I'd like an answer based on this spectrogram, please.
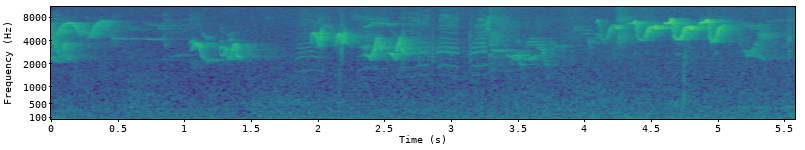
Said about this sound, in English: All these other birds keep singing around me, but I'm also hearing a redstart and a black-throated green warbler, but neither of which is really close enough to sort of be louder than the veeries.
